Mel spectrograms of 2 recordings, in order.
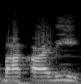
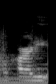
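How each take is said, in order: First: The name is said with a Puerto Rican pronunciation. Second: The name is said with an American pronunciation. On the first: The speaker calls it right. "or as they like to say" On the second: The speaker calls it wrong. "we're apparently pronouncing it wrong here in America"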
